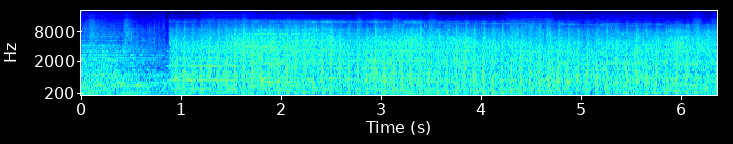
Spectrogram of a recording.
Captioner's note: helicopter rotors whirring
